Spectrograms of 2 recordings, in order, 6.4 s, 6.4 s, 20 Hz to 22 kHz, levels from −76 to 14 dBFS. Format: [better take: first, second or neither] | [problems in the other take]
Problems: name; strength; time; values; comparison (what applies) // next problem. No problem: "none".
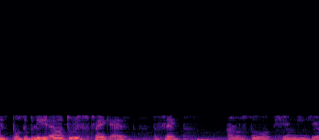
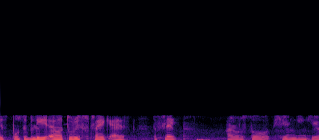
second | room echo; dies away in 0.4 s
